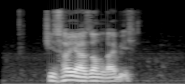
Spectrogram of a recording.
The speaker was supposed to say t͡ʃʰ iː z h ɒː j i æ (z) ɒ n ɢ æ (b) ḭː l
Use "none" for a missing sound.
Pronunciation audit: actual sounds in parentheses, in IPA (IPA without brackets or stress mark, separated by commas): z, b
